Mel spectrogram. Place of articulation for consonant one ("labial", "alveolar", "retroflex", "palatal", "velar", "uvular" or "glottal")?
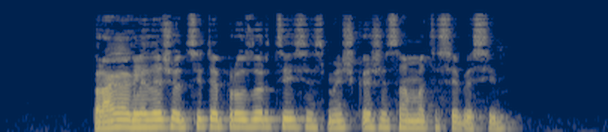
labial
